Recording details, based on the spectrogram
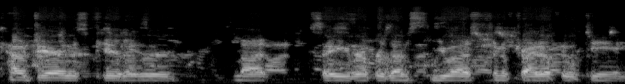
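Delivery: ordinary talk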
